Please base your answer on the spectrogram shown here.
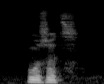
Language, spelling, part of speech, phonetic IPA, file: Polish, urzec, verb, [ˈuʒɛt͡s], LL-Q809 (pol)-urzec.wav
